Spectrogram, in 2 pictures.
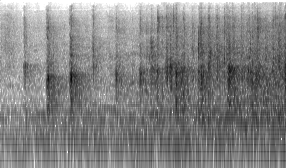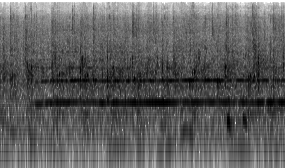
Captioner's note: audience applauding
